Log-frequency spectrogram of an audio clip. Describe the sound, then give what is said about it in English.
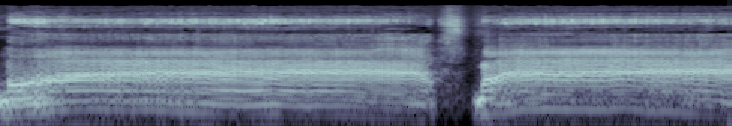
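A voice imitates two deep, breathy, rasping roars, 'Darth Vader roars', heard right over the top of a little dome tent: one long and loud, then a brief pause before a second drawn-out growl. The roars are heavy, rough and sustained, with no other sounds. “The next thing I know is, and I was in one of those little dome tents, right literally over the top of the tent, there were two big, what I call Darth Vader roars.”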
